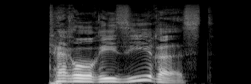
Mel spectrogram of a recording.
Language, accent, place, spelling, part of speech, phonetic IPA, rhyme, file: German, Germany, Berlin, terrorisierest, verb, [tɛʁoʁiˈziːʁəst], -iːʁəst, De-terrorisierest.ogg
- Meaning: second-person singular subjunctive I of terrorisieren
